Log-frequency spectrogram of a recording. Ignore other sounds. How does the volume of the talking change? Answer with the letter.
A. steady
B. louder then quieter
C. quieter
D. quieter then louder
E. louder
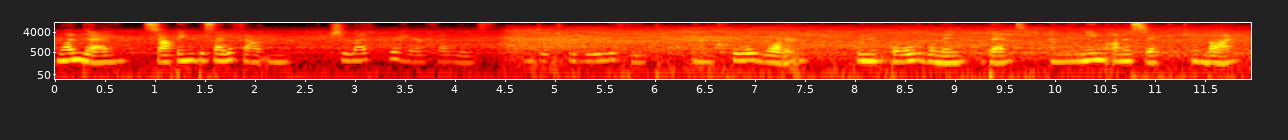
D.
